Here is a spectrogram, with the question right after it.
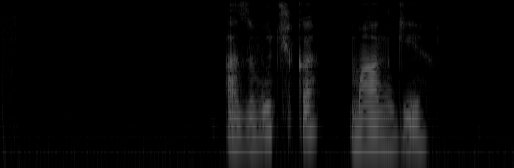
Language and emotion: Russian, neutral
